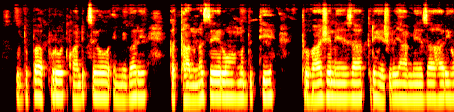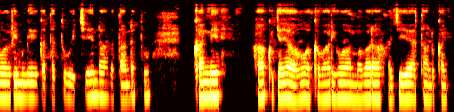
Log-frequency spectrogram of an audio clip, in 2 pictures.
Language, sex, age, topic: Kinyarwanda, male, 18-24, education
